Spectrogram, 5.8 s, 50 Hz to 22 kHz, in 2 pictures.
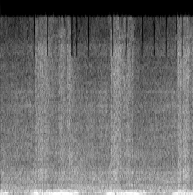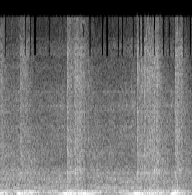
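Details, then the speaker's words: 1986 Honda CR125 two-stroke with a horrible bog: after the spark plug was addressed and the stuck throttle slide freed it fires and runs well, but blips flatten and stumble with a rich bog at full throttle; owner wonders if the pipe is clogged. "the bog almost sounds like the the pipe is clogged so I wonder if that's what's going on but it fired up so I think it was partially the spark plug and probably partially the throttle slide being stuck pretty far up but sounds pretty good but you can hear that bog at Full Throttle s"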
